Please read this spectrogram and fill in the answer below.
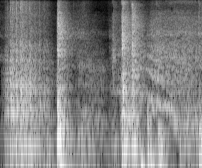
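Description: A quick series of clattering clicks and scraping rubs in a small room.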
